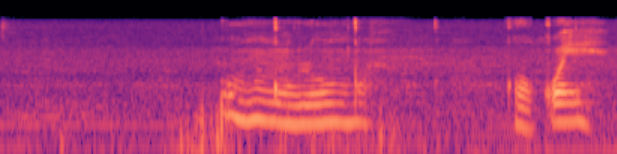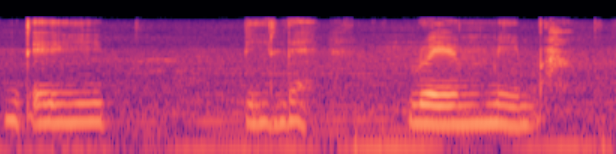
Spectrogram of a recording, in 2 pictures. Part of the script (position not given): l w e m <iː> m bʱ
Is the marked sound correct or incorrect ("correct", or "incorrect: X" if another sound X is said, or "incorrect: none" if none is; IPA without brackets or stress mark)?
correct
